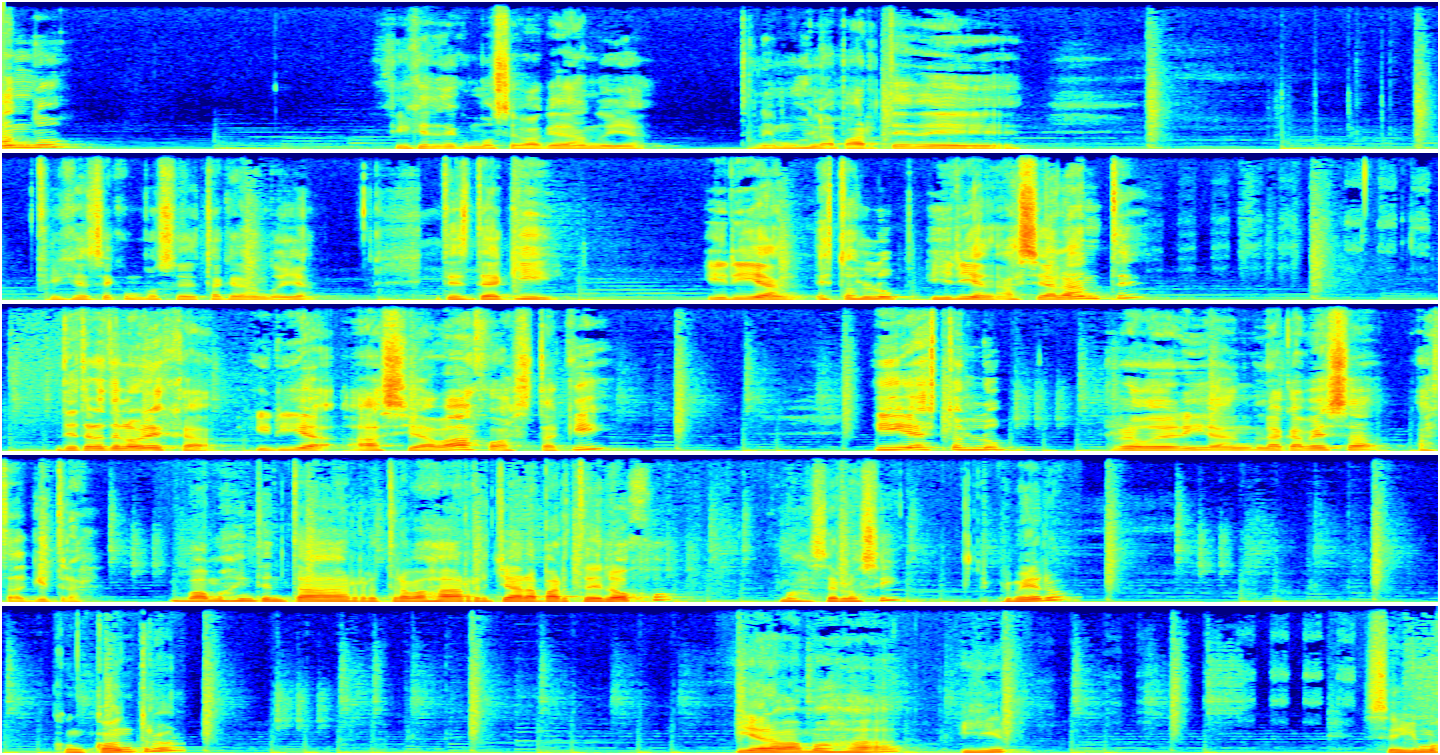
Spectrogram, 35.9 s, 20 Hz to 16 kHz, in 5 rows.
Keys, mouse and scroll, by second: 1.8 click, 1.8 middle click, 7.2 click, 7.2 middle click, 7.2 scroll down 2, 9.2 middle click, 9.2 scroll down 2, 14.1 middle click, 18.2 middle click, 20.1 middle click, 20.6 scroll up 1, 22.3 middle click, 22.3 scroll down 1, 22.4 scroll up 2, 22.9 shift+middle click, 24.8-25.2 scroll up 1, 25.2 click, 30.1 ctrl+click, 33.2 click.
